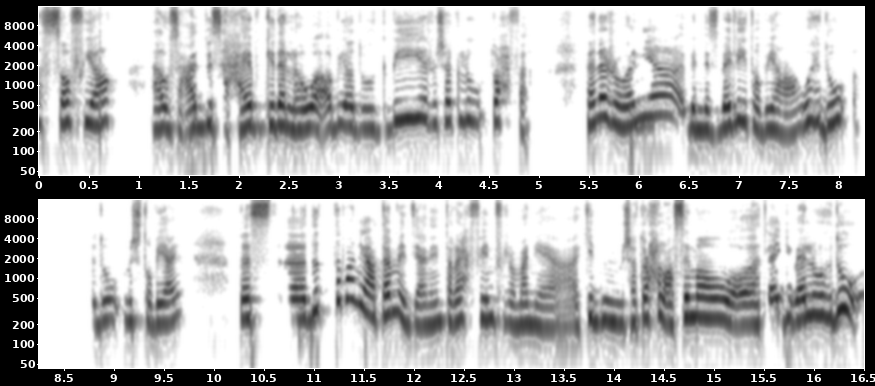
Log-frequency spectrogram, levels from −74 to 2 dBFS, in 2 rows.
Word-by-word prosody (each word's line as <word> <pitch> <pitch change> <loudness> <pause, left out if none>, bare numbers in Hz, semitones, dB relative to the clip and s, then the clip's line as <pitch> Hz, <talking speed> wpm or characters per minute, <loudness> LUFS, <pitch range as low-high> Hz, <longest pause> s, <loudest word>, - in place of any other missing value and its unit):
الصافية 270 +1 +2 0.4
أو 230 +1 -1
ساعات 215 +1 0
بسحاب 235 -1 +1
كده 250 +2 +2
اللي 225 -3 -1
هو 220 +2 +2
أبيض 230 +1 -2
وكبير 290 +9 -1
وشكله 285 +2 -4
تحفة. 280 -1 -4 0.6
فأنا 270 +6 +3
رومانيا 310 - -1
بالنسبة 215 +1 0
لي 285 +3 -1
طبيعة 210 -6 -5
وهدوء، 275 +2 -2 0.7
هدوء 230 +3 -6
مش 225 0 -3
طبيعي، 210 +5 -4 0.5
بس 240 0 +7 0.3
ده 245 +7 +1 0.2
طبعًا 455 -7 +3
يعتمد، 270 -5 0
يعني 200 +1 -4
أنت 220 0 -5
رايح 230 +3 -3
فين 245 -1 -1
في 225 -2 -3
رومانيا؟ 200 -3 -6
أكيد 220 +4 -3
مش 215 -3 -2
هتروح 250 +5 -1
العاصمة 255 +2 +5
وهتلاقي 210 -1 0
جبال 245 +3 +2
وهدوء. 290 - +3
240 Hz, 135 wpm, -20 LUFS, 215-275 Hz, 0.7 s, بس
